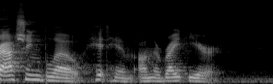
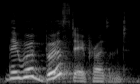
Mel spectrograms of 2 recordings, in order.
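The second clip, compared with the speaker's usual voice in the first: higher, indignant shout; indignant, raised voice; 6 semitones higher, 4 dB louder than usual. A narrator's reading. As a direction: shout back in self-defence. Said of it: "shouted Ron".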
